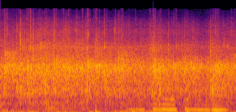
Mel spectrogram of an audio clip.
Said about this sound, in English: Excellent. Clap.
